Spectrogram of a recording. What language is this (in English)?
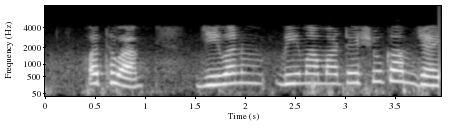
Gujarati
